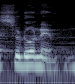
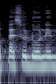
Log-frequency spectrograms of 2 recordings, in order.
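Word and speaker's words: pseudonym: देखिए अगला शब्द है सडोनिम। जी हां पी साइलेंट है। हम इसको पेसोनिम या जो भी नहीं कहेंगे। इसको हम कहेंगे सडोनिम।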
